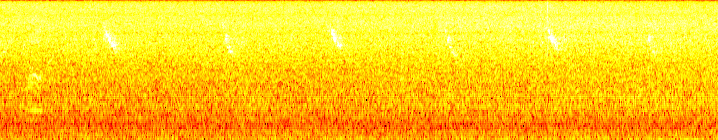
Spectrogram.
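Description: A bird chirping repeatedly, a short falling note about once a second, over a steady low outdoor rumble.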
